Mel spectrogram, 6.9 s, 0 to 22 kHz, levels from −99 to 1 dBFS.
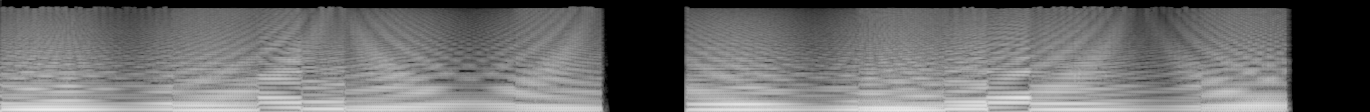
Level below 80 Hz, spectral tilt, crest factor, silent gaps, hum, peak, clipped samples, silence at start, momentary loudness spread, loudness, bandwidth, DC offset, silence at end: -28 dBFS; -6.5 dB/octave; 12 dB; 3.04-3.42 s; none; -2 dBFS; under 0.1%; 0 s; 9 LU; -16 LUFS; 17 kHz; 3%; 0.4 s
